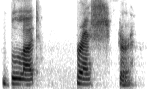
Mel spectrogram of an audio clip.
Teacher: esse SS vai sair igual o nosso o fonema x do português então tem que ter esse chiado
